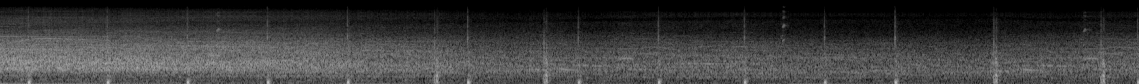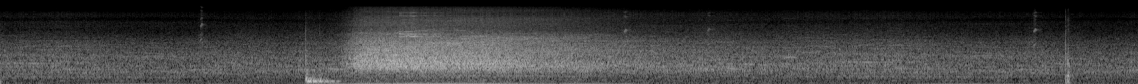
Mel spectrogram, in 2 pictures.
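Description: A crowd murmurs throughout.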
